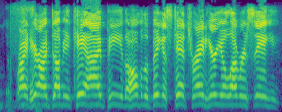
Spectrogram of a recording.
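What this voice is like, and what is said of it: Radio DJ announcer voice. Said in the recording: “You got like a pretty good DJ voice going there.”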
